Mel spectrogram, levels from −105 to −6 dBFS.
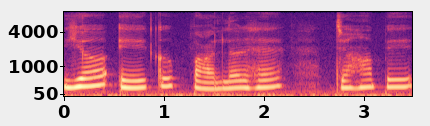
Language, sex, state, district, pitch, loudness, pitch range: Hindi, female, Uttarakhand, Uttarkashi, 220 Hz, -17 LUFS, 210-240 Hz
